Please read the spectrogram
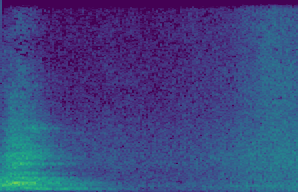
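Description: A man's voice amplified through a microphone, a spoken phrase trailing off in the first half second, followed by a short pause with faint room noise.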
